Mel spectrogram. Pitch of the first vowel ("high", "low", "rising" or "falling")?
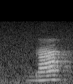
rising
